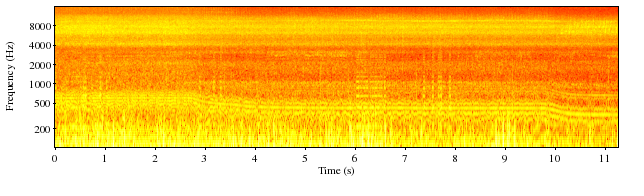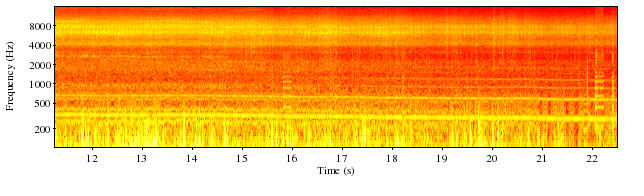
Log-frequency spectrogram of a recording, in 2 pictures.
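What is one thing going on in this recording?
An engine drones steadily and drops in pitch in steps.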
